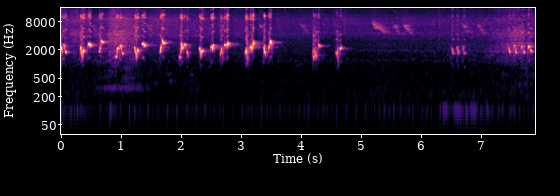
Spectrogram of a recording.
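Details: Sooty-headed bulbul (trucukan) ngeriwik chatter: a fast string of sharp slurred chirps for three seconds, a few spaced notes, near silence with faint high twitters, then a short quiet chattering burst at the end; low hum throughout.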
